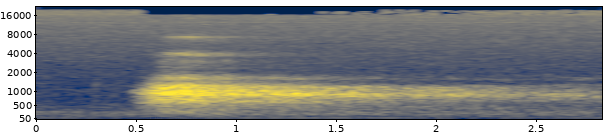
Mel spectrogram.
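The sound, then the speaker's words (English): One deep, slow breath drawn in begins with a soft rush after a short pause. It peaks quickly, then stays as a long, gently fading airy hiss to the end, faint and with no voice. “Breathe it in. Transform it.”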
